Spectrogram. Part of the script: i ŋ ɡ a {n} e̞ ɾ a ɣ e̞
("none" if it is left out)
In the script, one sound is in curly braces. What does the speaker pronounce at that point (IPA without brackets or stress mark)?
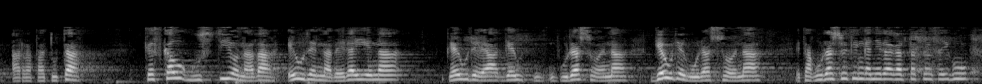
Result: ɲ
